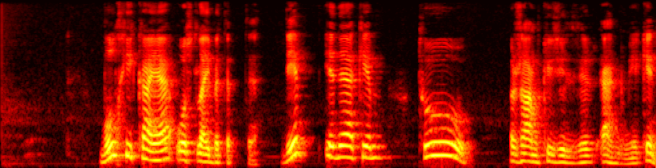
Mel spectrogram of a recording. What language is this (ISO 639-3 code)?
kaz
